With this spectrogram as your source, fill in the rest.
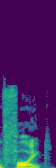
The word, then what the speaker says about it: Feucht: a man named Sean foyt and it's not it's not spelled like it's pronounced I'll tell you now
